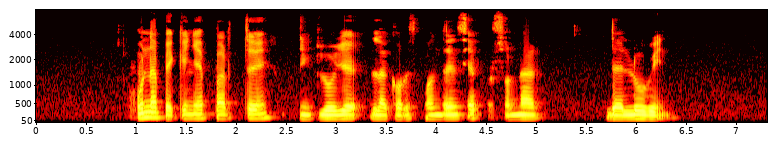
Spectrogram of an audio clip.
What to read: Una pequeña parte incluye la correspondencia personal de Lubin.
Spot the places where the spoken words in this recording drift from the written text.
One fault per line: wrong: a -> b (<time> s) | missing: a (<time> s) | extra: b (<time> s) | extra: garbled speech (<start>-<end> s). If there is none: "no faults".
no faults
